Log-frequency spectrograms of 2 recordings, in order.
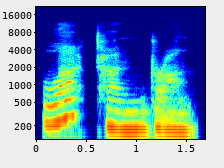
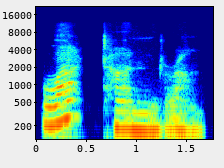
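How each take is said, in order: Both takes have the same delivery.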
